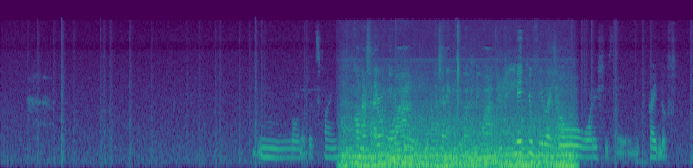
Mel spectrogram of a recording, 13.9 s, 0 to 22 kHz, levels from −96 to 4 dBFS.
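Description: Nothing in the speech stood out as a technical fault on listening.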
